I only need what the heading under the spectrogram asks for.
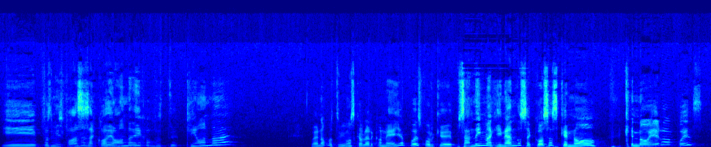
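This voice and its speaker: Mexican man preaching, high voice, chatty sermon, mimics gossiping churchgoers. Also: lively intonation, brisk, a little mellow. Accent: Mexican Spanish. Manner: conversational, acts out gossiping churchgoers.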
